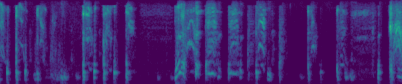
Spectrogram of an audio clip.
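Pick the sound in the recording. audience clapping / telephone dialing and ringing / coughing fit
coughing fit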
